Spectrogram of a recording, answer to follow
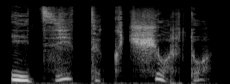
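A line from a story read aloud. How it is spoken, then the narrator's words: Angry hiss. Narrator (Russian): прошипела я злобно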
